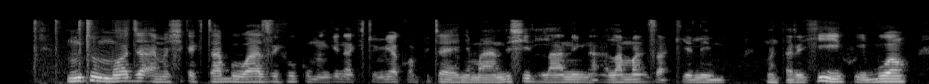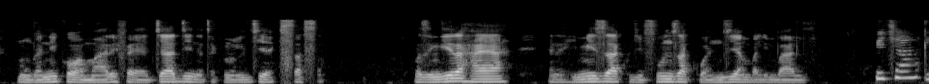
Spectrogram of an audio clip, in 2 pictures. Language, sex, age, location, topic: Swahili, male, 36-49, Nairobi, education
